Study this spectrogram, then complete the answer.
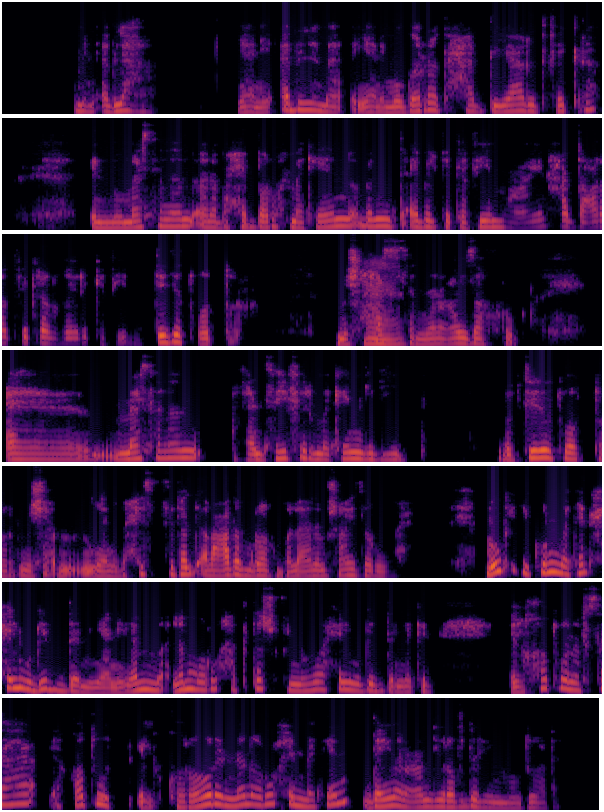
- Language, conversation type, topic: Arabic, advice, إزاي أتعامل مع قلقي لما بفكر أستكشف أماكن جديدة؟
- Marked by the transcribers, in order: tsk; in English: "cafe"; in English: "الcafe"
